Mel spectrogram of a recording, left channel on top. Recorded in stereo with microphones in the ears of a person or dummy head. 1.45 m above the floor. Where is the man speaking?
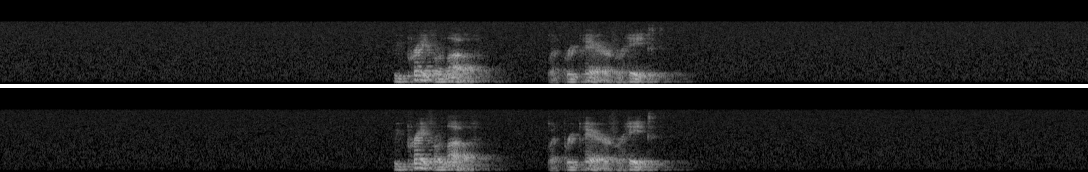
40° right (ahead or behind), 4.5 m.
